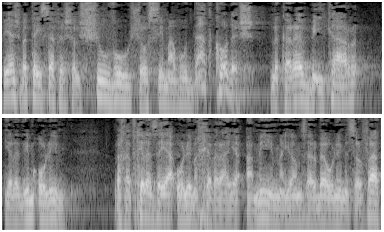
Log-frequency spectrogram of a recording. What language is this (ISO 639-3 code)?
heb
